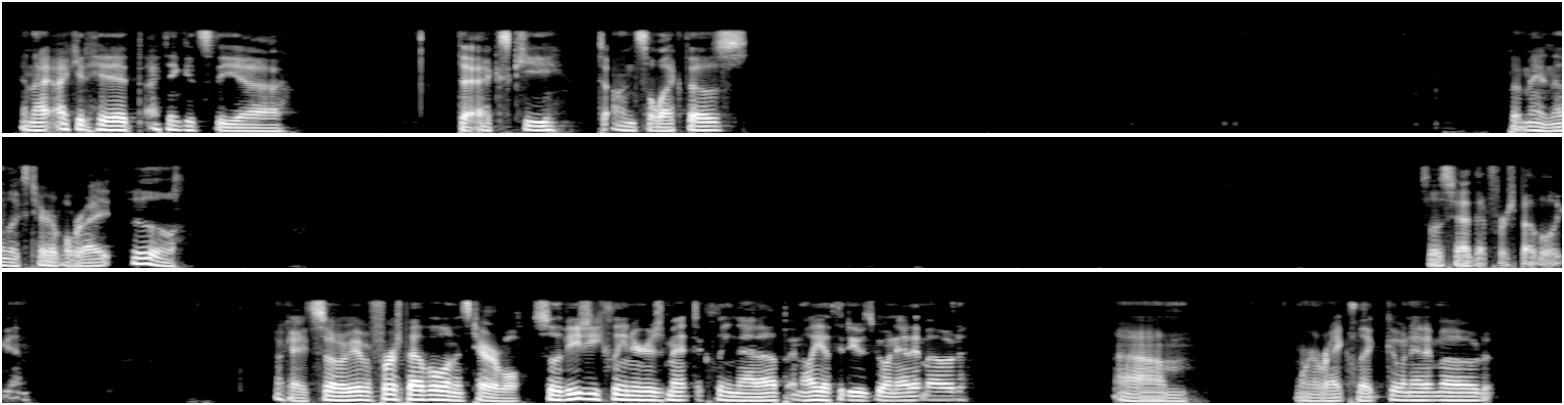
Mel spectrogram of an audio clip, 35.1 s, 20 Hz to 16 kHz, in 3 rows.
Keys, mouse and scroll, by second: 29.5 Tab, 30.5 Tab, 33.4 Tab, 34.4 alt+z.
